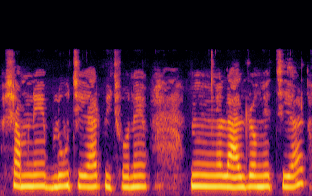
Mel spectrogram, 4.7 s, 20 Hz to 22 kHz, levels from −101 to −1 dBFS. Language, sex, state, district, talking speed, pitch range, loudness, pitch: Bengali, female, Odisha, Malkangiri, 115 wpm, 215-225 Hz, -14 LUFS, 220 Hz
